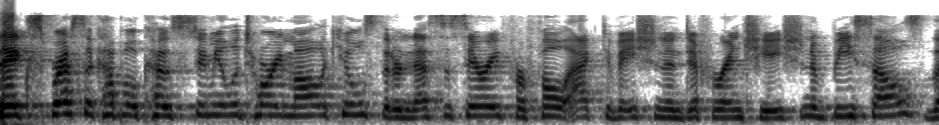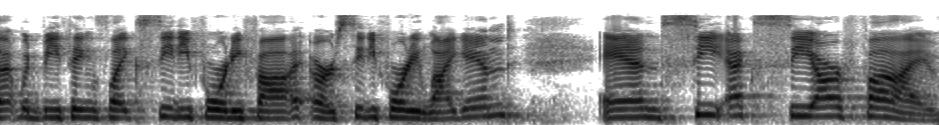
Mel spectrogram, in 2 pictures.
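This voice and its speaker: With a normal speaking voice, a woman talks at a fairly quick pace, her fairly high pitch showing ordinary pitch variation. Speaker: university biology lecturer. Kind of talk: lecture.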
